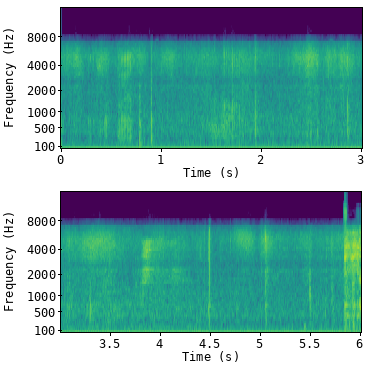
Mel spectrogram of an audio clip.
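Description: Faint rustling and scraping with small knocks: tall leather jackboots being tugged off the feet with some struggle.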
